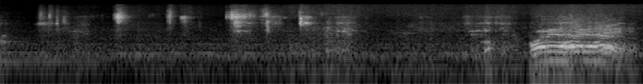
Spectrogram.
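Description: A rider breathing hard into a voice-chat microphone during a hard effort: several short, sharp puffs of breath, then a loud, short voiced sound near the end with no clear words.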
